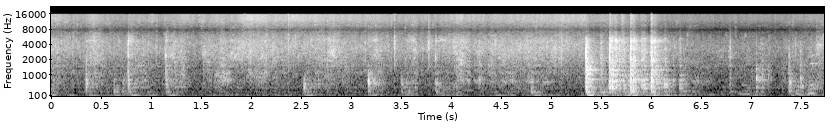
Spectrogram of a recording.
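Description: Onions with a pinch of salt cook in a pan for a Punjabi sarson ka saag meal, with a continuous sizzle and repeated stirring scrapes that grow louder near the end.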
